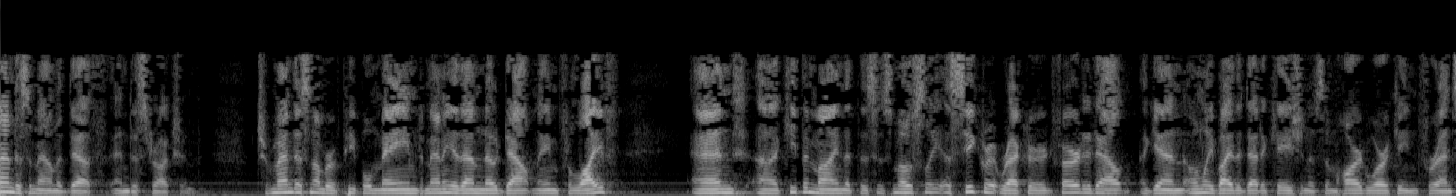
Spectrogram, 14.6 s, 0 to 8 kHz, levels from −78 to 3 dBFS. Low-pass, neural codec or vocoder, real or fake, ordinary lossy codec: 7.2 kHz; none; real; MP3, 24 kbps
